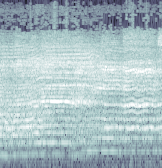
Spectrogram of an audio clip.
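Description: A young man's voice chanting Maulid praise verses in Arabic, drawing out long melismatic held notes that glide slowly in pitch.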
